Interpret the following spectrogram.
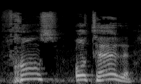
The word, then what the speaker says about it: France Hostels: avec nous, fondateur de France Hôtel, réseau d'auberges de jeunesse. Alors je dis France Hôtel, France Hostels, voilà, on va le prononcer à la française.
